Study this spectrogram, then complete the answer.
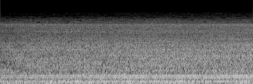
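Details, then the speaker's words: Ford Transit 3500 van after cooling fan assembly replacement; before, high fan ran like low speed and low fan never came on: strong even rushing roar with steady hum, no rattle; both fans running full blast normally. "you can hear those fans powered up now"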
